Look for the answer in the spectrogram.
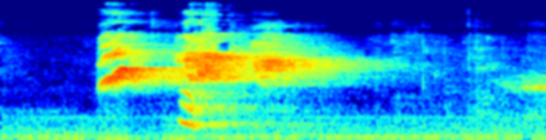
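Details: A single harsh, breathy parrot squawk with a falling tail, above a low background hum.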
